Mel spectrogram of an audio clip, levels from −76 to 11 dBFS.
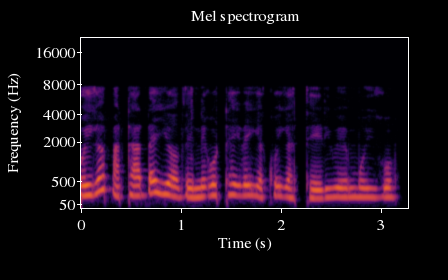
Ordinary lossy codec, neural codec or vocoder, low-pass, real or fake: none; none; none; real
